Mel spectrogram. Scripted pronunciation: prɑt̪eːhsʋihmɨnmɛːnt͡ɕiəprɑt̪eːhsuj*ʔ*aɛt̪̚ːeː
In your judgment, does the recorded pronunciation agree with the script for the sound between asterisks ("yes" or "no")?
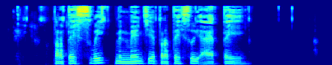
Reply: yes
